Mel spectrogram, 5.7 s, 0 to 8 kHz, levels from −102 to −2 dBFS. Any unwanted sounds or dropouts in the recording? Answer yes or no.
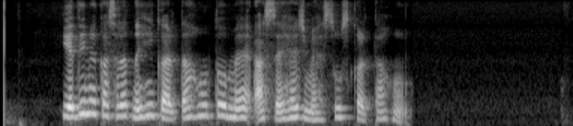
no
